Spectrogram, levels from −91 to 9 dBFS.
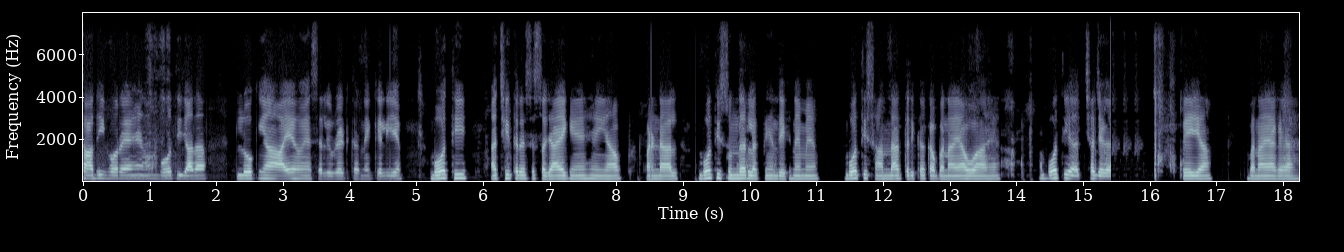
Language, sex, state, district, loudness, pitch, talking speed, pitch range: Hindi, male, Jharkhand, Jamtara, -20 LUFS, 145 Hz, 165 wpm, 140-155 Hz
